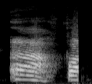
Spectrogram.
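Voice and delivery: pained yelp after biting tongue; real yelp of tongue pain; just bit tongue. Real, not acted. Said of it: "I bit my tongue when I sneezed".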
